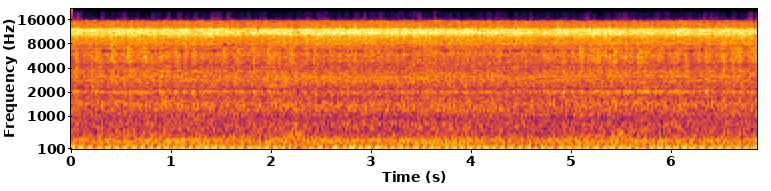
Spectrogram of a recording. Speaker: the dominance of this aggregat that was switched off at 10 seconds and the dominance of this sound let's say the rattling um changes a lot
